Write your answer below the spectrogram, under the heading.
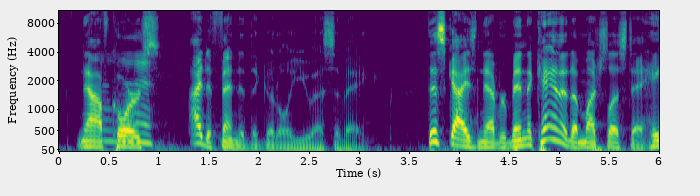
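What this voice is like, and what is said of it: Usual voice. Nothing is said of it.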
